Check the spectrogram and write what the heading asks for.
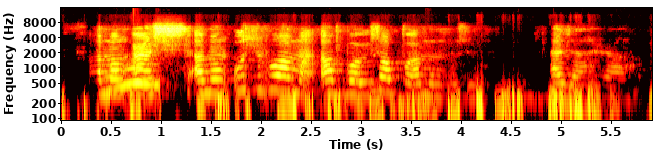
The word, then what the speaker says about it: Among Us: Among Us ku apa sapa Among Us? Azara. Among Us. Itu bacanya Emang As.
